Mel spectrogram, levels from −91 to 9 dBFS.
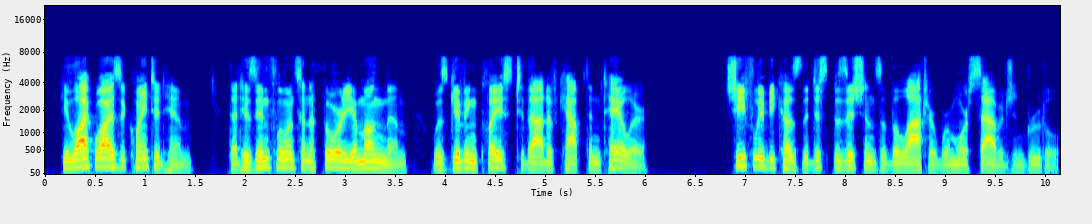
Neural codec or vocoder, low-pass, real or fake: none; 7.2 kHz; real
